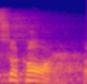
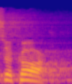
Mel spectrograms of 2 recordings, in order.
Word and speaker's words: Sychar: Say Sychar with me. Remember that. Some people may pronounce it different. You don't know the difference. It's Sychar, okay? It's Sychar.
